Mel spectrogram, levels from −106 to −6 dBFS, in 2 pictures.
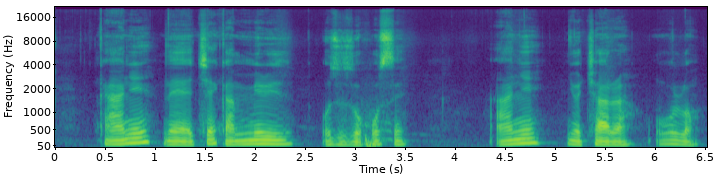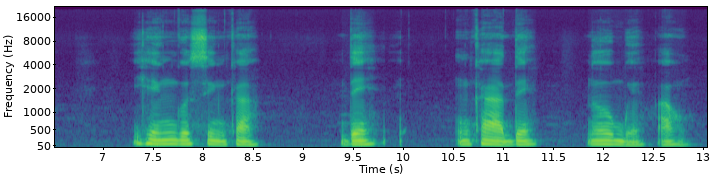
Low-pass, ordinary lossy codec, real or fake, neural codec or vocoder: none; none; real; none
